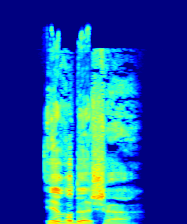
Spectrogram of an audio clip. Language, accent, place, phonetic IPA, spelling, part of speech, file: German, Germany, Berlin, [ˈɪʁdɪʃɐ], irdischer, adjective, De-irdischer.ogg
- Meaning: inflection of irdisch: 1. strong/mixed nominative masculine singular 2. strong genitive/dative feminine singular 3. strong genitive plural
